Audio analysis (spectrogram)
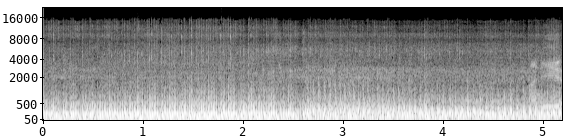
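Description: A Kawasaki 1000 sportbike fitted with an aftermarket exhaust rumbles loudly and close, holding a deep steady idle throughout.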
